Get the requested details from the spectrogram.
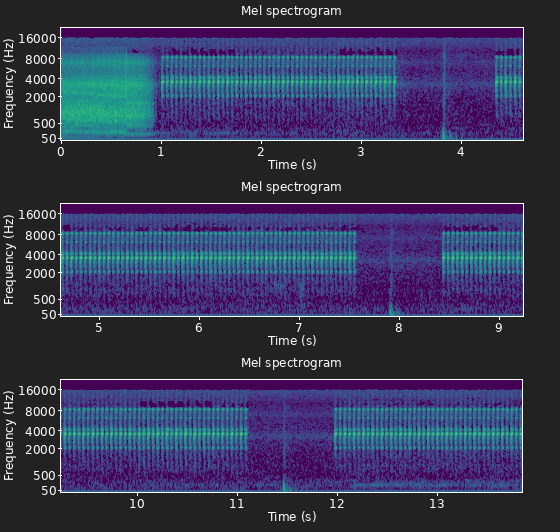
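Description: A rapid electronic chatter of beeps plays as text types out, in bursts.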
